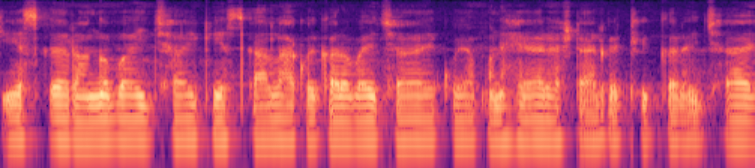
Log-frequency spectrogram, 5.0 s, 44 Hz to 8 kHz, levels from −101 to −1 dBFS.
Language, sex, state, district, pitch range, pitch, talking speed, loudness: Maithili, male, Bihar, Samastipur, 100-105 Hz, 105 Hz, 200 wpm, -18 LUFS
